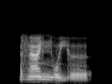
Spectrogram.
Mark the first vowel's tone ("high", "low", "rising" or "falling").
high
